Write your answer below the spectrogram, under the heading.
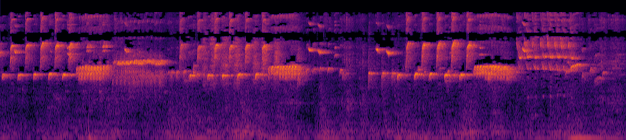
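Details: European goldfinch from a breeding pair of a mutant male and a pied female, singing a fast, bright, tinkling twitter of high notes broken every couple of seconds by a drawn-out nasal buzz, faint low hum behind.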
